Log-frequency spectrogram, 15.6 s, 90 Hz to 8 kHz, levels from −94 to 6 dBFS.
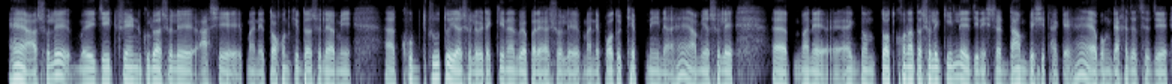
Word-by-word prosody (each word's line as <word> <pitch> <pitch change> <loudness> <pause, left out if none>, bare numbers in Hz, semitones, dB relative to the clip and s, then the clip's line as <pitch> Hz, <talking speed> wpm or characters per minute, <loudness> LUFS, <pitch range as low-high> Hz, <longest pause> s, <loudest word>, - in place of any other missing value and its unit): হ্যাঁ, 120 -2 +7
আসলে 120 - 0 0.4
এই 105 - +3
যে, 110 - +3 0.2
ট্রেন্ড 110 -2 +2
গুলো 110 0 +2
আসলে 105 -1 0 0.3
আসে, 95 +2 -6 0.4
মানে 90 -1 -5
তখন 100 +3 +1
কিন্তু 100 -2 -1
আসলে 100 -1 -2
আমি 95 0 -4 0.6
আ - - 0 0.2
খুব 120 -4 0
দ্রুতই 130 -1 +4
আসলে, 90 -1 -4
ওইটা 90 0 0
কেনার 100 -2 0
ব্যাপারে 90 -1 +2
আসলে, 85 -1 -3 0.2
মানে 90 0 -4
পদক্ষেপ 95 +1 0 0.2
নেই 95 0 -2
না। 85 - -4
হ্যাঁ? 150 -1 -1
আমি 95 +2 -3
আসলে 95 -1 0 0.6
অ্যা 95 - +3 0.3
মানে 95 -1 +1 0.5
একদম 95 +1 -2 0.2
তৎক্ষণাৎ 115 +2 +5
আসলে 115 0 +4
কিনলে, 120 +1 +2 0.2
জিনিসটার 95 0 -2
দাম 105 +1 +3
বেশি 95 +1 -2
থাকে। 85 -1 -6
হ্যাঁ? 150 -3 0
এবং 90 +1 -4
দেখা 90 +4 0
যাচ্ছে 90 +1 -4
যে, 90 - +2
100 Hz, 165 wpm, -22 LUFS, 90-110 Hz, 0.6 s, হ্যাঁ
